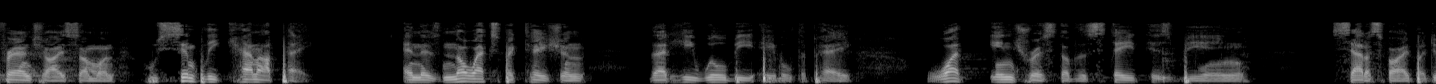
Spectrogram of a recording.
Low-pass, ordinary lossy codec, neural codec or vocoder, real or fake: 7.2 kHz; MP3, 32 kbps; none; real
